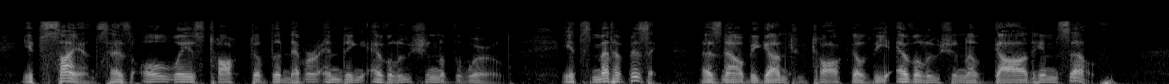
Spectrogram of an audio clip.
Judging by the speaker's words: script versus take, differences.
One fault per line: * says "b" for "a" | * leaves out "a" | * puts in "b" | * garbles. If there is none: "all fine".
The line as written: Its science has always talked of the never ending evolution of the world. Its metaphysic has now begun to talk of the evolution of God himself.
all fine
